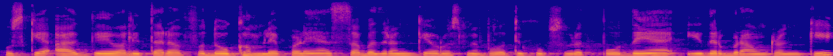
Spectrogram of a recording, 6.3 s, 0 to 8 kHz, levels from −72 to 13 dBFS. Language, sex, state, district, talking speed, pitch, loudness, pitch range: Hindi, female, Delhi, New Delhi, 210 wpm, 200 Hz, -15 LUFS, 190-210 Hz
